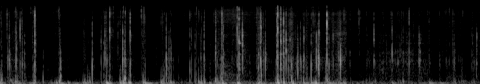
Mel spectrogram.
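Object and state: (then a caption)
Plastic picture tray. Fingertips and nails scratch across the surface and edge of an empty round blue plastic tray with a printed photo under a clear plastic cover. The result is a dense run of short, dry, crinkly scrapes and bright clicks with a low thumping undertone, each stroke ending almost instantly.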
